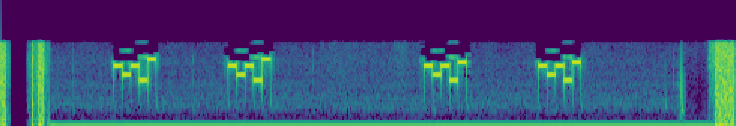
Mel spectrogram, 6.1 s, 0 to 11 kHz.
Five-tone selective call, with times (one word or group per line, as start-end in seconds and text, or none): 0.9-1.3 85830
1.9-2.3 85830
3.5-3.9 85839
4.5-4.8 85839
